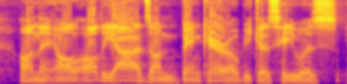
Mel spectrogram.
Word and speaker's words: Banchero: Is it Banchero? It's Banchero, technically, with it, the way he pronounces it.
